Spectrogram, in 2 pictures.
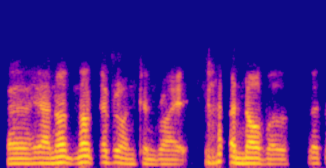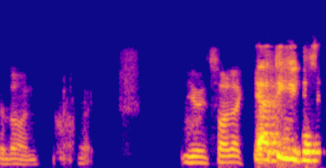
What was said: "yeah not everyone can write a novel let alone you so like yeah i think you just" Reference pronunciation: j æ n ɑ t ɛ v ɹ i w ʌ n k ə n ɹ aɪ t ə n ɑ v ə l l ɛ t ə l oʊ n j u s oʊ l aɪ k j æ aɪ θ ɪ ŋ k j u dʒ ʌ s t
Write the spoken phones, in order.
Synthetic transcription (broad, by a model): j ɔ n ɑ t ɛ v ɹ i w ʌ n k ə n ɹ aɪ t ə n ɑ v ə l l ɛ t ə l oʊ n j u s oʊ l aɪ k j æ aɪ t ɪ ŋ k j u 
